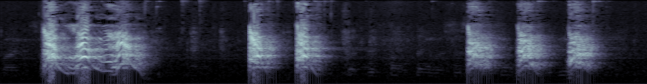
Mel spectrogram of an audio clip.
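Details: Cockapoo dog talking back after a scolding about chocolate drops and lying down: a burst of three rough barks, then a pair, then three more spaced about half a second apart, with silence between the groups.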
